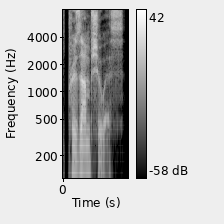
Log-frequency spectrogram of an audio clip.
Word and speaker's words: presumptuous: Next is presumptuous. And presumptuous has four syllables. And the stress is on that second syllable. And the s almost sounds a little more like a z.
